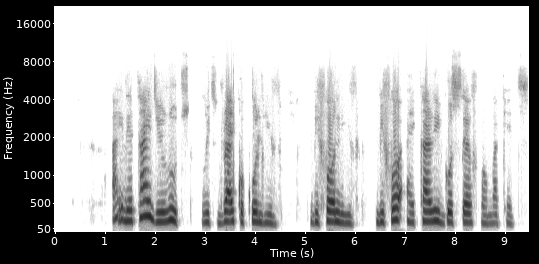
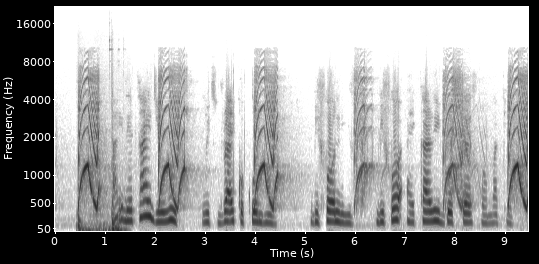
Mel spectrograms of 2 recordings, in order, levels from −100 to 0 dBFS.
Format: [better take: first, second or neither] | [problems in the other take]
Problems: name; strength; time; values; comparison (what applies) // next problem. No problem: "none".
first | background sound (Car + Motor vehicle (road) / Siren); as loud as the speech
